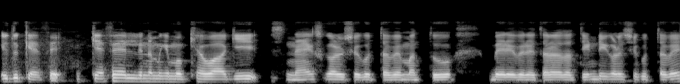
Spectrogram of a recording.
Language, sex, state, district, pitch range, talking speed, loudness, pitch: Kannada, male, Karnataka, Belgaum, 115-130 Hz, 115 wpm, -15 LUFS, 120 Hz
